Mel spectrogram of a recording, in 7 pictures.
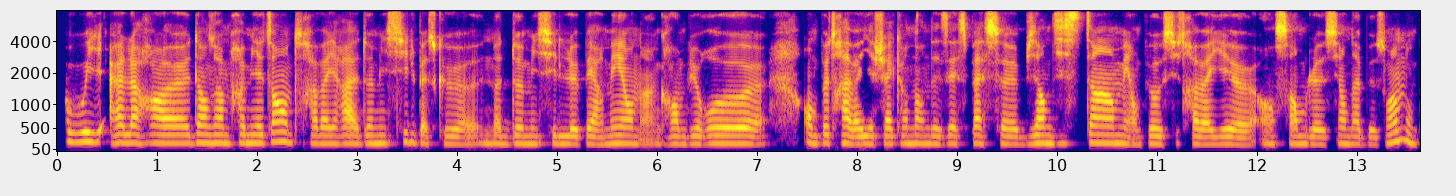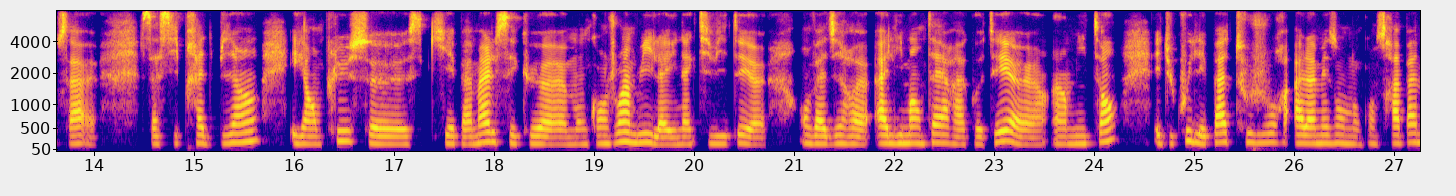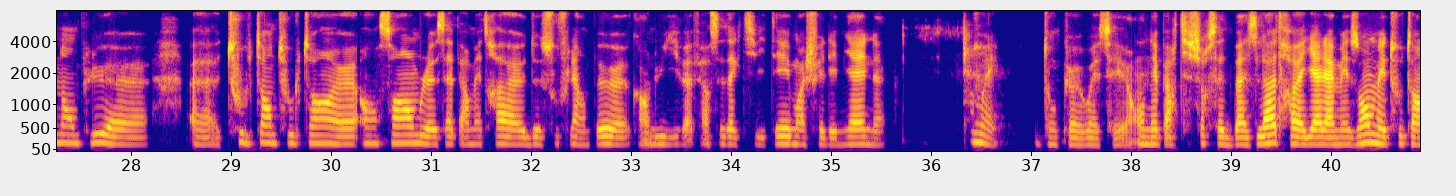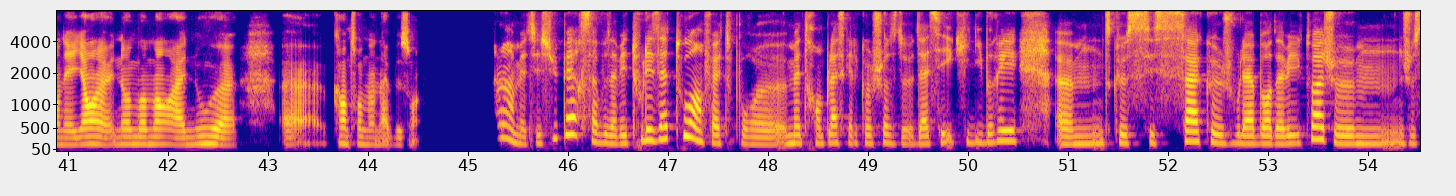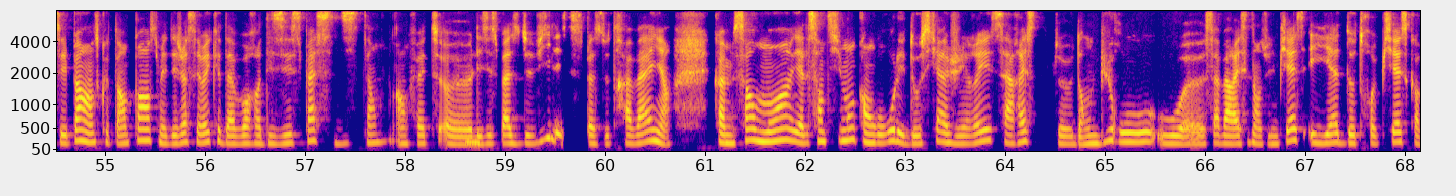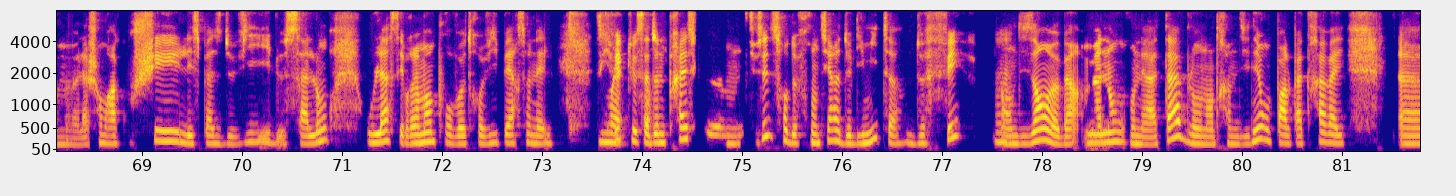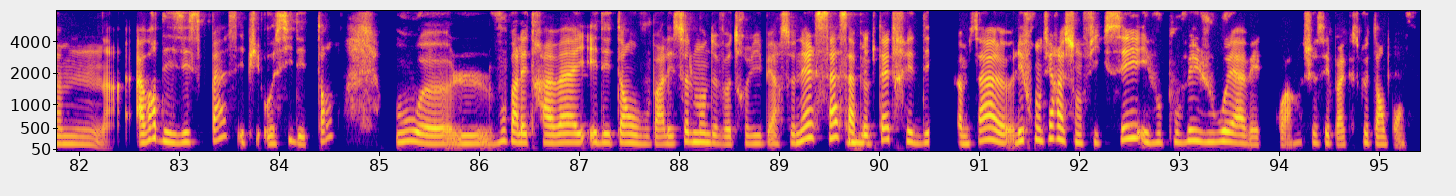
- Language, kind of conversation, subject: French, advice, Comment puis-je mieux séparer mon travail de ma vie personnelle pour me sentir moins stressé ?
- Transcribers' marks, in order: other background noise; stressed: "fait"; stressed: "temps"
